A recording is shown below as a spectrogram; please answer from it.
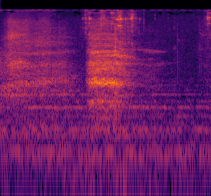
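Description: A woman's breathy exhales: a soft one at the start and a louder, sharper one about a second in, over faint sustained background music.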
